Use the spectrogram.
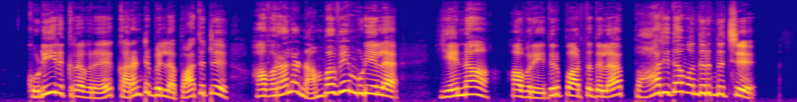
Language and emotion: Tamil, surprised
